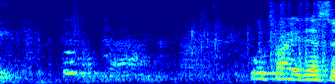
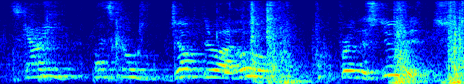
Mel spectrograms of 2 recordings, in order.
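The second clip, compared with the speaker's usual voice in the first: calling a dog; 6 semitones higher than usual. Real, not acted. Teacher coaxing his dog.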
